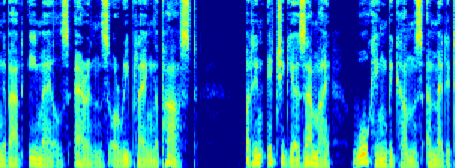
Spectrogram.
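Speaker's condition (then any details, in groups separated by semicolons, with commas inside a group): No condition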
